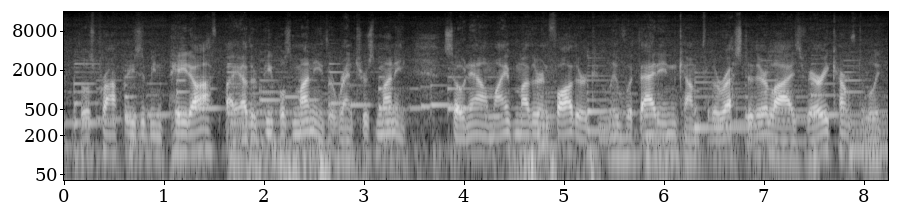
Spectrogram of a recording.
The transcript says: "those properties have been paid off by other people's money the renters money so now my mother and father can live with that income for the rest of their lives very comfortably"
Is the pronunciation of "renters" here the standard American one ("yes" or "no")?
yes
